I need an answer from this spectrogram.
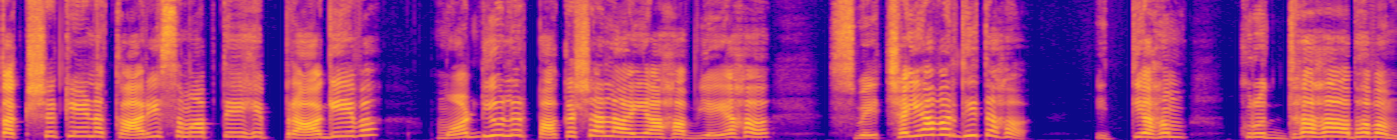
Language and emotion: Sanskrit, angry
